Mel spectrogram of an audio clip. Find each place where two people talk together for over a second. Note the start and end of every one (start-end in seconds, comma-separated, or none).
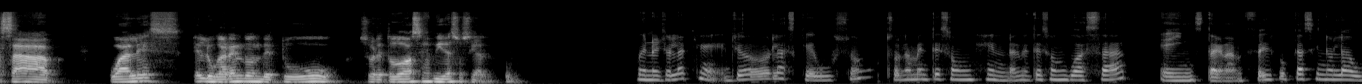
none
